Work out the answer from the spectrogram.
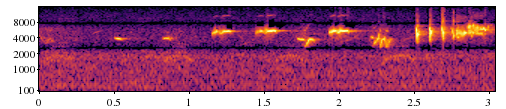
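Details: Bluethroat, a spring returnee to moist, marshy Dutch habitats where males sing to attract females, gives its song: two sparse high ticks, then a quickening run of varied whistled and twangy phrases ending in a buzzy, ringing flourish.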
